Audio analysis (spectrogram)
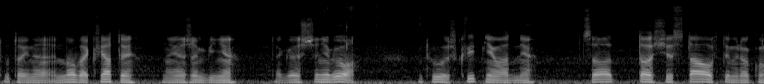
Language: Polish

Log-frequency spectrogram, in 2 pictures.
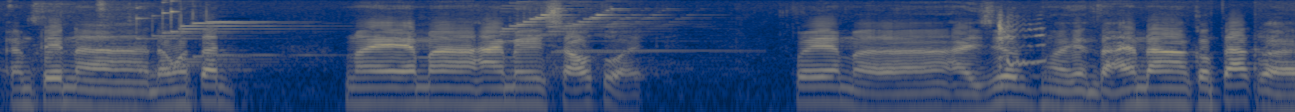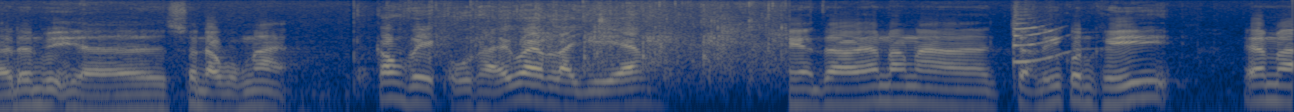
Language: Vietnamese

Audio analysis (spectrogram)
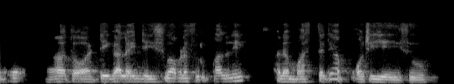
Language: Gujarati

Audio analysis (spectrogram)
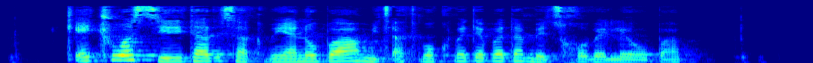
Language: Georgian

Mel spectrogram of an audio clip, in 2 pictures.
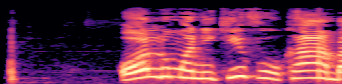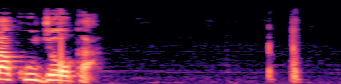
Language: Taita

